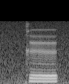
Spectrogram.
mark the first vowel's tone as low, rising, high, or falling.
high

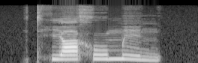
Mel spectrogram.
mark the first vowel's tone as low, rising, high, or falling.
high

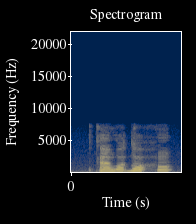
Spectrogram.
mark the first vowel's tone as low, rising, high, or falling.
high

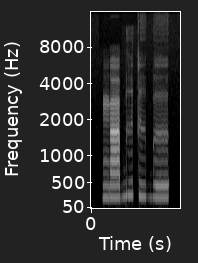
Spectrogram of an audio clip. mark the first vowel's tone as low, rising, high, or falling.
low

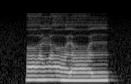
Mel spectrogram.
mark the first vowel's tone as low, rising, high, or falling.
high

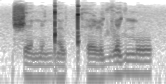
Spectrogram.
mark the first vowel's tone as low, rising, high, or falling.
low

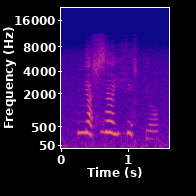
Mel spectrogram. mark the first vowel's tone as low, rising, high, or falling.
falling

